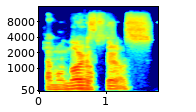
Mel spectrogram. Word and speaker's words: Amores Perros: Amores Perros. Amor, like love.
